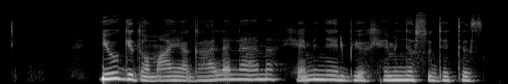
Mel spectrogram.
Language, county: Lithuanian, Klaipėda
